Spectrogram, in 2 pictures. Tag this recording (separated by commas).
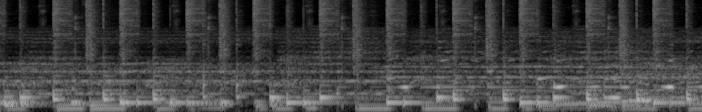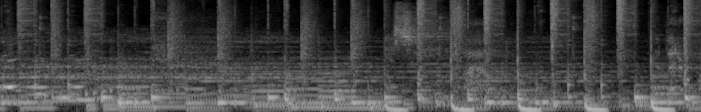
Music, House music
